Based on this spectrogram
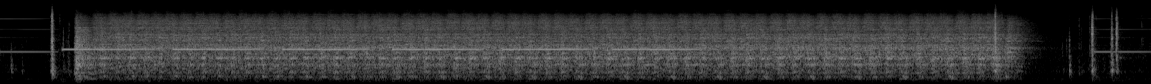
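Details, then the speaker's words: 2017 Mitsubishi Mirage 1.2L three-cylinder (P0016, misfire, rough running), crank no-start test with all three injectors unplugged while checking cylinder pressure, intake pulses and cam/crank signals. Steady cranking at about 3.5 pulses a second for roughly nine seconds, never firing. "i'm gonna start by just doing a crank no start looking at obviously the pressures in the cylinder"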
